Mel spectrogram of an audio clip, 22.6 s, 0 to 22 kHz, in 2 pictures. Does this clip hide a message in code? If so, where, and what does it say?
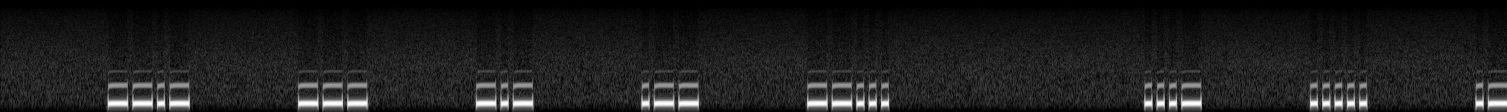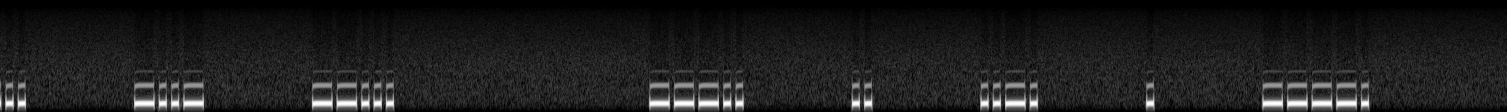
Yes: Morse code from 0.7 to 21.6 s, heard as a keyed tone, machine-sent, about 26 wpm, spaced as for 9 wpm, 320 Hz. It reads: QOKW7 V5LX7 8IFE9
